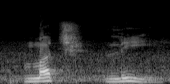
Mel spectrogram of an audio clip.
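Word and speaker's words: مچھلی: able to know and you will able to pronounce fish in Urdu. Okay, so let's get started. चलें शुरू करते हैं। Fish, मछली, मछली, MACHHLI, मछली, मछली, छी मछली।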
